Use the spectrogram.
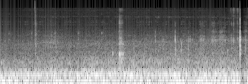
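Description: A vehicle engine rumbles steadily and loudly in low gear while descending a steep road, with constant low droning and wind buffeting throughout and no one talking.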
